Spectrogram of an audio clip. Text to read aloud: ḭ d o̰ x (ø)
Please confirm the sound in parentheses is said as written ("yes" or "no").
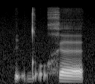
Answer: no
